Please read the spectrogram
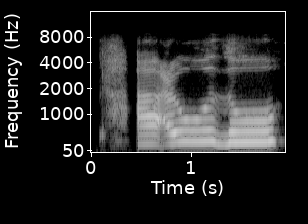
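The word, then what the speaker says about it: أعوذ: A'udzu harusnya tipis. Ya baca a'udzu, dhu. Itu kan tebal.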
